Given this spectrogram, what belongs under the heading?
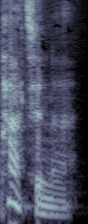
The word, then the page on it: patina: British English; t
